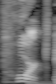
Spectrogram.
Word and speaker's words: Knork: This is called Kork. It's a silverware brand. It's spelled K-N-O-R-K.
